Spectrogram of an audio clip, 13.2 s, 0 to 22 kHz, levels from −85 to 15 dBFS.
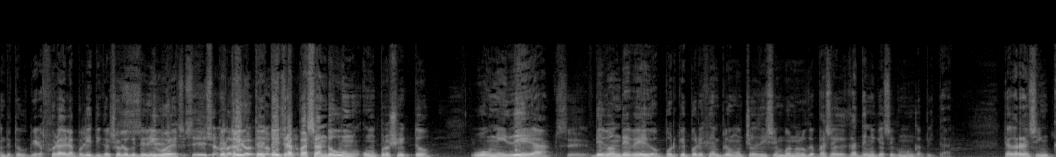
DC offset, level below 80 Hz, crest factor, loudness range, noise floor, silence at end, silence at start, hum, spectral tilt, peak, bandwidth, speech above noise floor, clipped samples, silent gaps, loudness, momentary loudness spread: under 0.1%; -56 dBFS; 14 dB; 8 LU; -54 dBFS; 0 s; 0 s; none; -6 dB/octave; -6 dBFS; 16 kHz; 36 dB; under 0.1%; none; -18 LUFS; 12 LU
